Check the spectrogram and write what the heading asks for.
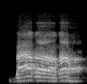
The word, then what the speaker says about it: بررة: كرام بررة বারারাহ, টান নেই।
